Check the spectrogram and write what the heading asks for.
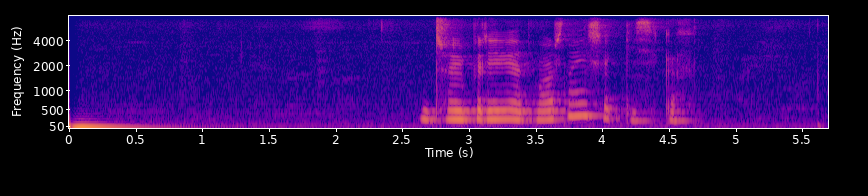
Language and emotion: Russian, positive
